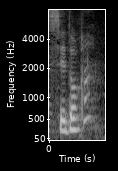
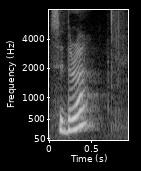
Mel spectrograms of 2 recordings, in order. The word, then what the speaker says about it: Cidre: Yes, a personalised notebook and a fragrance from the I hope I'm pronouncing it right, Cidre? How would I pronounce it if I was French? Cidre?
